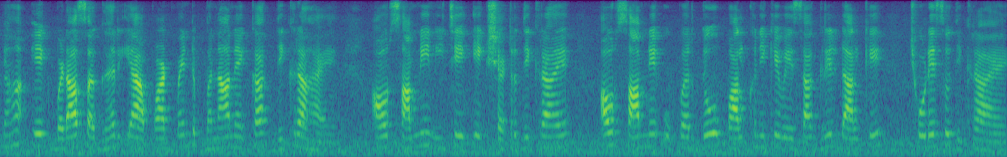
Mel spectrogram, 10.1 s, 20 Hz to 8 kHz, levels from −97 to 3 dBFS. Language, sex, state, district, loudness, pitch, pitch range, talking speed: Hindi, female, Bihar, Gopalganj, -20 LUFS, 210 Hz, 190-230 Hz, 210 wpm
